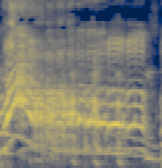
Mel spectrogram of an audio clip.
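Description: People laughing loudly: a man's long drawn-out laugh, with a young girl laughing too.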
